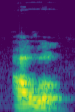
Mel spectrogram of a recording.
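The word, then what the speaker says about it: hour: Our. H is silent, starts with our.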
